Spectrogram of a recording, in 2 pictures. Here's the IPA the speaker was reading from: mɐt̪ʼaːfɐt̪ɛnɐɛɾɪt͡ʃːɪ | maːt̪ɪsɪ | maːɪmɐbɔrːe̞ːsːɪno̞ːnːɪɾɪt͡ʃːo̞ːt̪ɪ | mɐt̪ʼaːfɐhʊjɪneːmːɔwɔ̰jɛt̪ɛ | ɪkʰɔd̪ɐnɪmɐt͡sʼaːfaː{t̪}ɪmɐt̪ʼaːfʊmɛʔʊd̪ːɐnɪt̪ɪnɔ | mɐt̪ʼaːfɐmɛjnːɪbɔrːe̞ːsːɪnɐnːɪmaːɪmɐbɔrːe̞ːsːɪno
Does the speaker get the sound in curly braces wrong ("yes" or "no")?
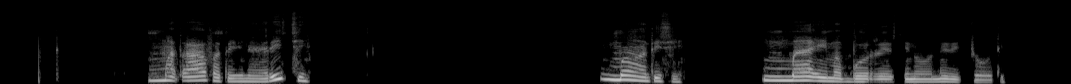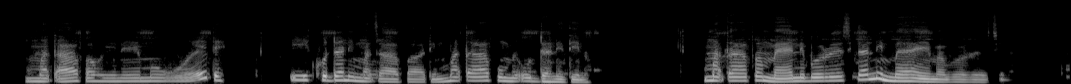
no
